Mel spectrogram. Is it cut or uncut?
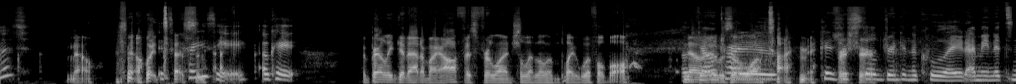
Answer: cut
